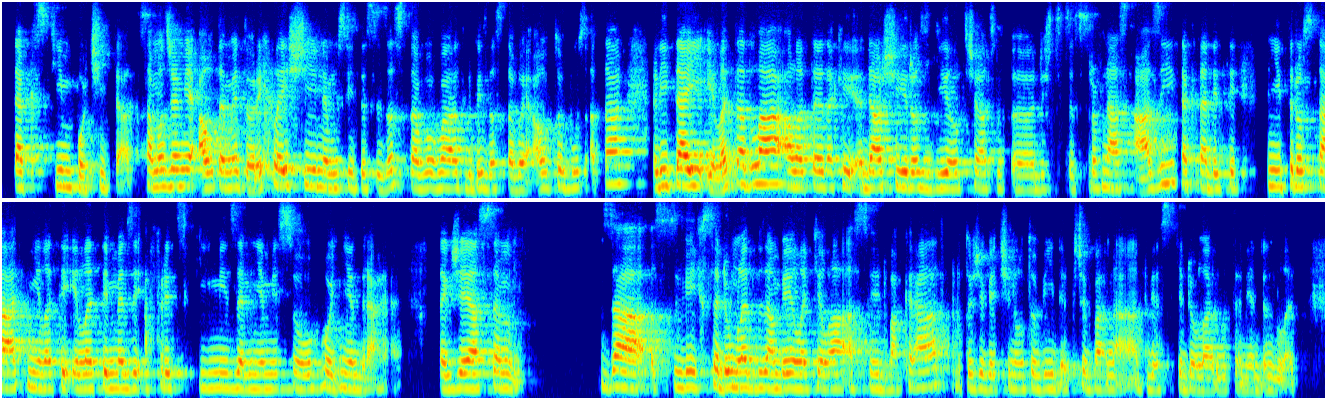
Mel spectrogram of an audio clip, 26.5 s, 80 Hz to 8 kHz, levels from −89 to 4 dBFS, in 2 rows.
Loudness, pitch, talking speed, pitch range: -22 LUFS, 185 Hz, 155 wpm, 175-195 Hz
